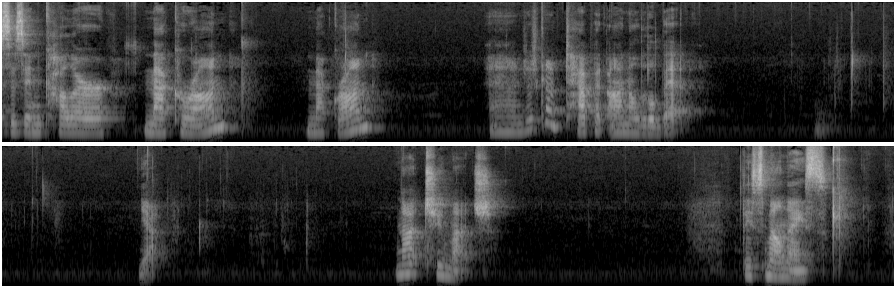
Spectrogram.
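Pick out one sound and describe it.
A woman speaks calmly and close to a microphone, in short bursts with pauses.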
